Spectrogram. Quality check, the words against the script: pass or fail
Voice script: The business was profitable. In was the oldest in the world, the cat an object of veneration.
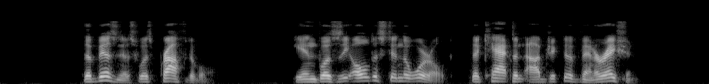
pass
